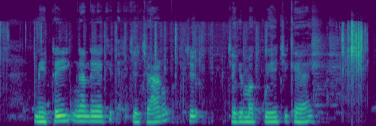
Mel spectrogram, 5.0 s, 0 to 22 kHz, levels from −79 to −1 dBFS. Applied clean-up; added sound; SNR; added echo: none; Hands; 6 dB; none.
